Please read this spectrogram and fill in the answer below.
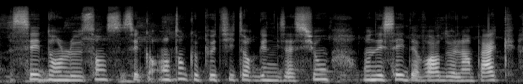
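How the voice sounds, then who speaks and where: A woman working as a conference interpreter, relaying a panel live with frequent fillers and restarts. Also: mid-range voice. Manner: hesitant, many fillers and restarts.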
